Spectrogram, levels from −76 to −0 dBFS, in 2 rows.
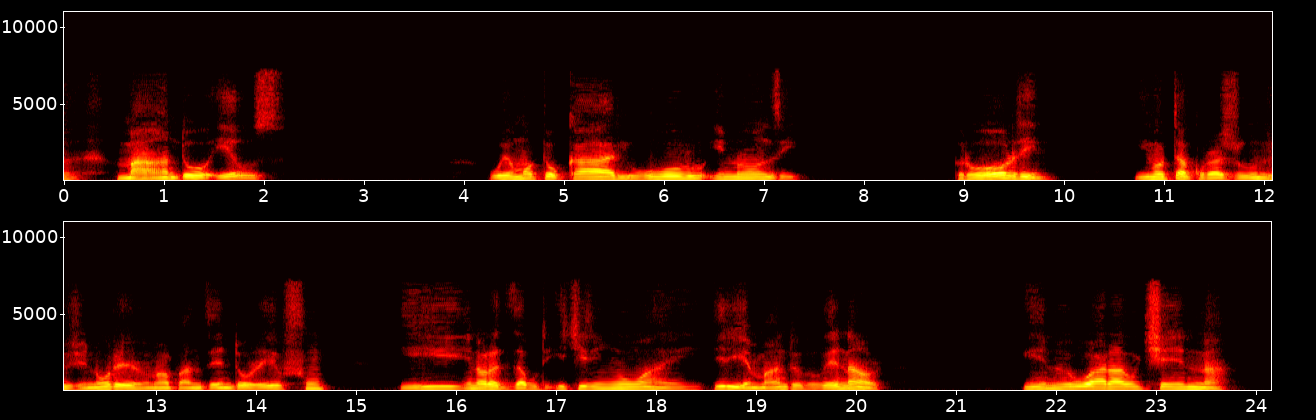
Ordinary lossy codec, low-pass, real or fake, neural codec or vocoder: AAC, 32 kbps; 7.2 kHz; fake; codec, 16 kHz, about 1 kbps, DyCAST, with the encoder's durations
